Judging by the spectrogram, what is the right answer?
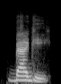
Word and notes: baggy: Indian

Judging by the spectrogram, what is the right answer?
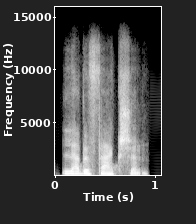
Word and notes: labefaction: Indian

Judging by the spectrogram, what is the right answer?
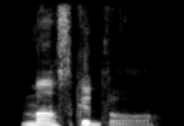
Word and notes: muscadel: British English

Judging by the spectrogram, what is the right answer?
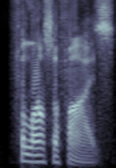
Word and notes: Philosophize: American English

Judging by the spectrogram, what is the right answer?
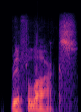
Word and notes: reflux: American English

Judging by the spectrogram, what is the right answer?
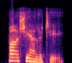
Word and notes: partiality: Indian

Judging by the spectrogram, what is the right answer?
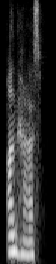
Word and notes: unhasp: Indian

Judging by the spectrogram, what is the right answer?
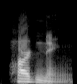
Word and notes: hardening: American English

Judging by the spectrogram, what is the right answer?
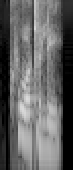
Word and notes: quarterly: Indian

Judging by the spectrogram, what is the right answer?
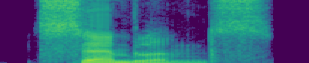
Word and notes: semblance: British English

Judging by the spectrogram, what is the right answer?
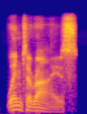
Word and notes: winterize: British English

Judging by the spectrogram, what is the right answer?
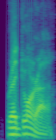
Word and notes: rhodora: American English

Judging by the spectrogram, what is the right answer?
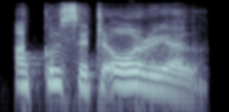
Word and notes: accusatorial: Indian

